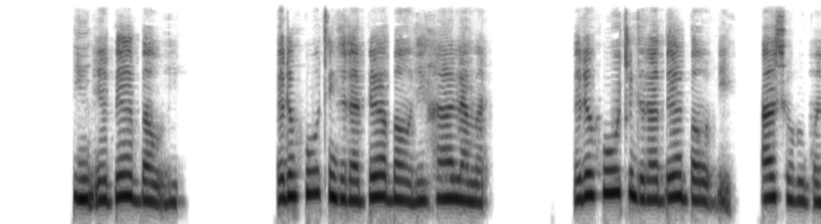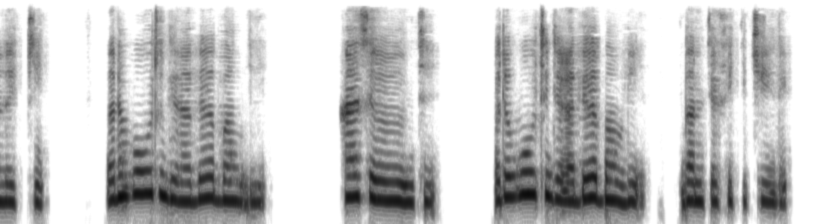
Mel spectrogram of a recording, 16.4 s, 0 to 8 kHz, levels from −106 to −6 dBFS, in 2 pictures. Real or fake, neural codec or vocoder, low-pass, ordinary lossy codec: fake; codec, 44.1 kHz, 1.7 kbps, Pupu-Codec; 7.2 kHz; AAC, 32 kbps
